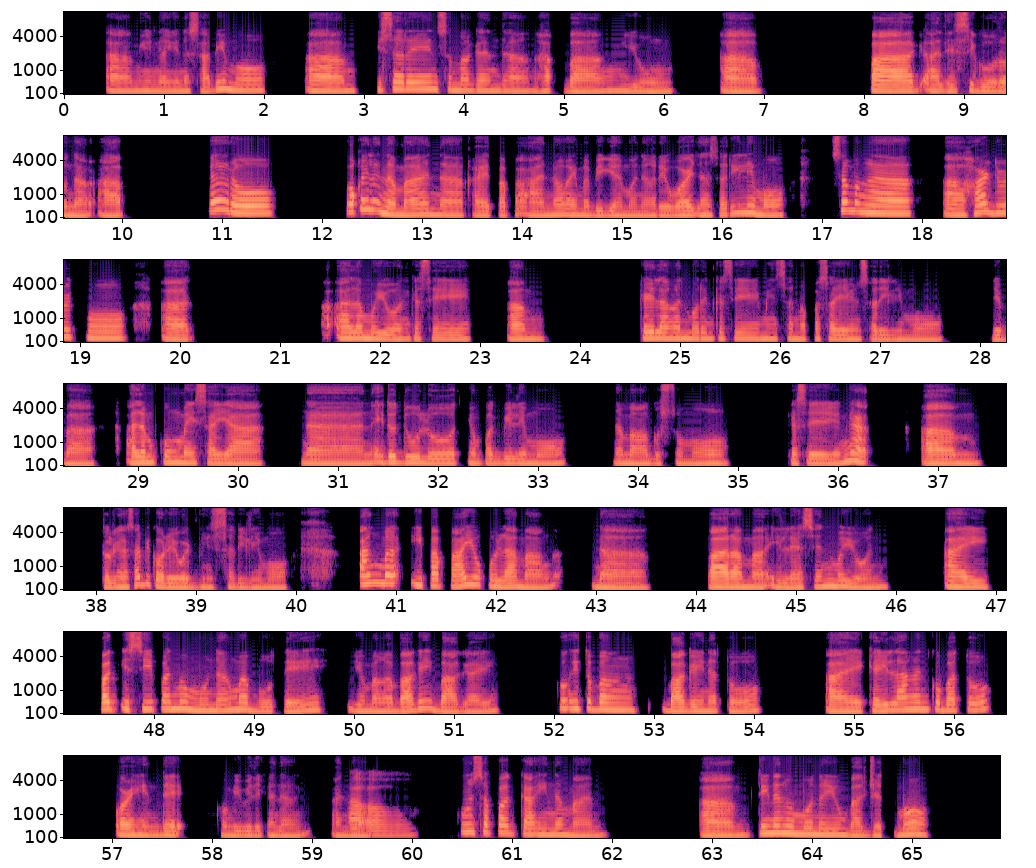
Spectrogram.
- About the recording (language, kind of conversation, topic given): Filipino, advice, Paano ko makokontrol ang impulsibong kilos?
- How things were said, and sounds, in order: tapping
